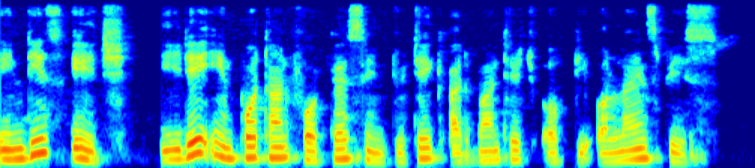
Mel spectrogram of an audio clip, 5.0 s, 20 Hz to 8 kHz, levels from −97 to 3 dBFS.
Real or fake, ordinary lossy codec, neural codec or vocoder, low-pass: real; none; none; 7.2 kHz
